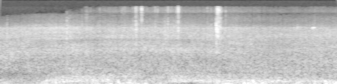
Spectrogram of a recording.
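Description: Climbing gear jingles and clinks.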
